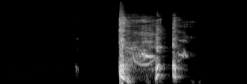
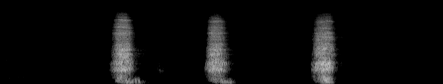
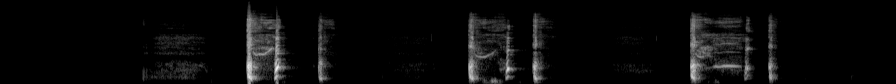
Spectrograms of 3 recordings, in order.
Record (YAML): cough_length: 2.5 s
cough_amplitude: 32768
cough_signal_mean_std_ratio: 0.29
exhalation_length: 4.4 s
exhalation_amplitude: 22069
exhalation_signal_mean_std_ratio: 0.28
three_cough_length: 9.0 s
three_cough_amplitude: 32768
three_cough_signal_mean_std_ratio: 0.17
survey_phase: beta (2021-08-13 to 2022-03-07)
age: 18-44
gender: Female
wearing_mask: 'No'
symptom_none: true
smoker_status: Never smoked
respiratory_condition_asthma: true
respiratory_condition_other: false
recruitment_source: REACT
submission_delay: 3 days
covid_test_result: Negative
covid_test_method: RT-qPCR
influenza_a_test_result: Negative
influenza_b_test_result: Negative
